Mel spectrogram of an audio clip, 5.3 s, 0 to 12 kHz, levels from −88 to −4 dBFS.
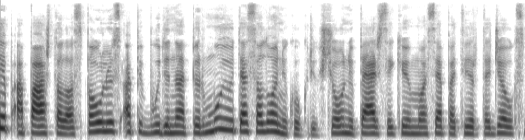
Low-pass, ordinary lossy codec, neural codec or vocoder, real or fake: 10.8 kHz; MP3, 64 kbps; none; real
